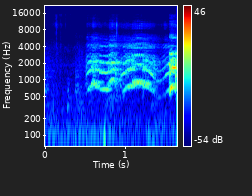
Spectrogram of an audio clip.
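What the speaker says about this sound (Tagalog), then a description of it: "Tumitilaok po sila." A backyard rooster on a Philippine farm gives a single short crow, close and clear, against a quiet background.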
